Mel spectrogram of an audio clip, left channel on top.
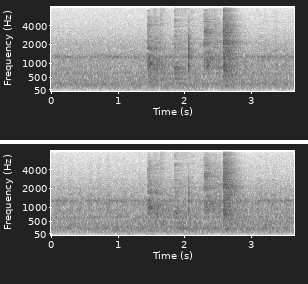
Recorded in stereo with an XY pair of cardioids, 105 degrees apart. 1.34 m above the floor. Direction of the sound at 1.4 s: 30° left.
